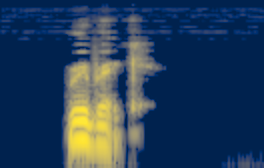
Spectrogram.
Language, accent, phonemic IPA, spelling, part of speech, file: English, Australia, /ˈɹuːbɹɪk/, rubric, noun / adjective / verb, En-au-rubric.ogg
- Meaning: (noun) 1. A heading in a book highlighted in red 2. A title of a category or a class 3. The directions for a religious service, formerly printed in red letters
